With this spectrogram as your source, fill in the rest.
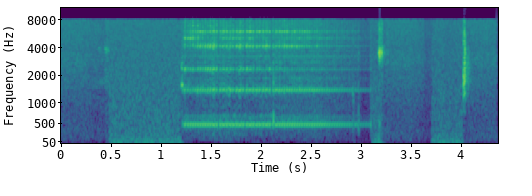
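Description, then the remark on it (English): A phone's ringing tone plays once as someone calls a man, a steady, buzzy electronic tone lasting about two seconds, heard through a handset, followed by a couple of soft clicks and line noise. “I'll let me call him real quick.”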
